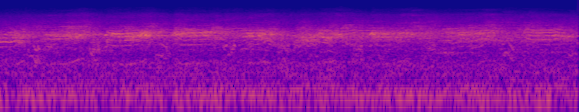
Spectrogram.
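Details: At Woodford, Australia, a wild grey-headed flying fox colony roosts in mid-April, the peak of the mating season. Shrill, overlapping squeaks and screeches form a constant bickering din.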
